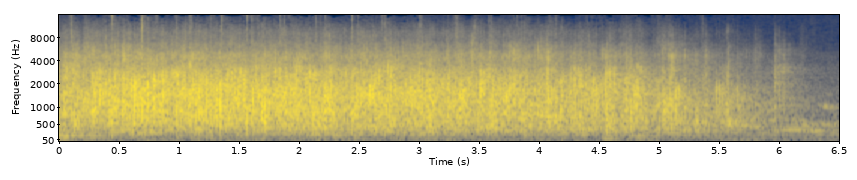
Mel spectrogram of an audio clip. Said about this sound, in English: give a big round of applause for Alejandro Guerra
